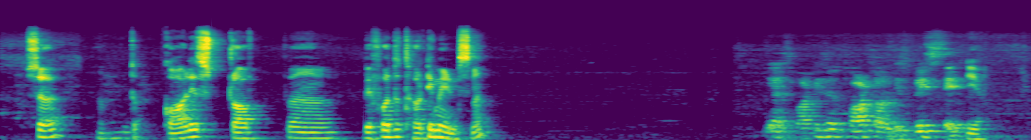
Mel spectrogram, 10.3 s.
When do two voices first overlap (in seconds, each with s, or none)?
none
